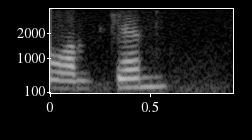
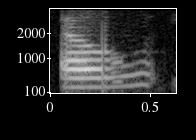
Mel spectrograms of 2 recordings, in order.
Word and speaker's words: Lumpkin: Alexandria Lumpkin. – And could you spell that last name for me? – Lumpkin, like pumpkin but with an L.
